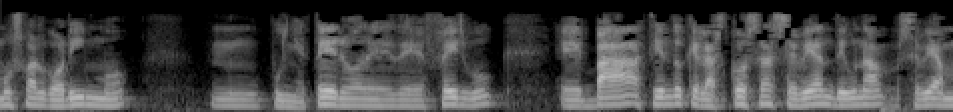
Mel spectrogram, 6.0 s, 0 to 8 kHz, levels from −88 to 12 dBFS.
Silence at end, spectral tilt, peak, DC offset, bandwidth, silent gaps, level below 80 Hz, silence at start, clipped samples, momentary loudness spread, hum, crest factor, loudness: 0 s; -10.5 dB/octave; -2 dBFS; under 0.1%; 5.8 kHz; none; -58 dBFS; 0 s; under 0.1%; 12 LU; none; 22 dB; -24 LUFS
